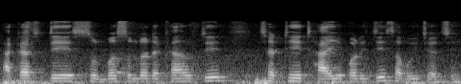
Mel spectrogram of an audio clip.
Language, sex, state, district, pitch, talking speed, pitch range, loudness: Odia, male, Odisha, Khordha, 140 Hz, 155 wpm, 135-145 Hz, -20 LUFS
